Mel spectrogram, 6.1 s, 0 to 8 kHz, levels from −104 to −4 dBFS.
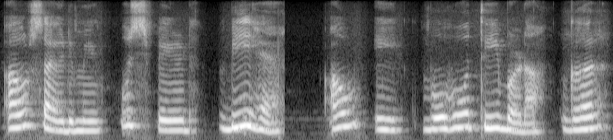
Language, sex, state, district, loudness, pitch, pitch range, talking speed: Hindi, female, Uttar Pradesh, Saharanpur, -15 LUFS, 235 Hz, 210-275 Hz, 125 wpm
